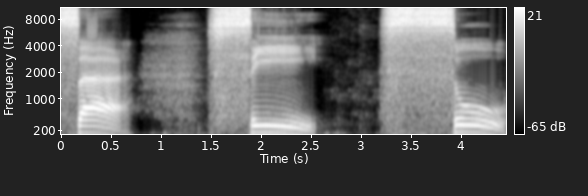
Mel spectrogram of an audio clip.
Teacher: jadi ketika kita melafalkan sin, pastikan desisnya mengalir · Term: sofir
